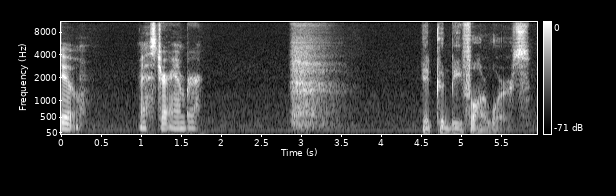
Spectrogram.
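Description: A man speaks calmly and gravely, close by.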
